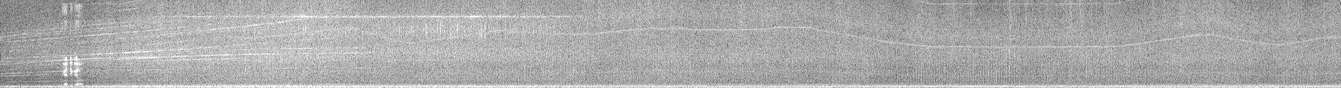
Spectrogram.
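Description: A helicopter's rotor thumps and its engine drones steadily.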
